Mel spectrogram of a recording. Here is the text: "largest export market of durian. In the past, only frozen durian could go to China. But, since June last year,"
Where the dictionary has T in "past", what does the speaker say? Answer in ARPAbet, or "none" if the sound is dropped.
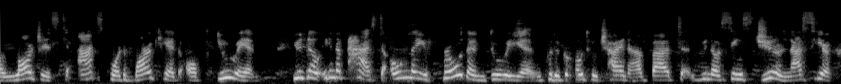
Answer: T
